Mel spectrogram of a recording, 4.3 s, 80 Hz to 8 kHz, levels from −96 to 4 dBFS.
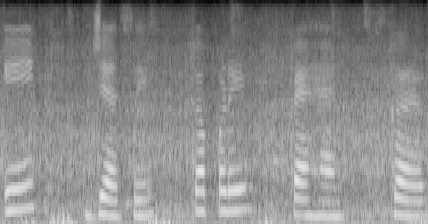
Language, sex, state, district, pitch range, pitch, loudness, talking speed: Hindi, female, Chandigarh, Chandigarh, 205-265 Hz, 225 Hz, -15 LUFS, 70 wpm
